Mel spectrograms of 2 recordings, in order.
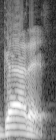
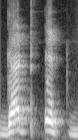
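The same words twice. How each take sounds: First: "get it" as geddit, lower; linked native sound. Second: "get it" with both t's hard and clear; separate words. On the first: Teacher correcting to the native form, linked. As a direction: link "get it" with a tapped t. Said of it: "not get it". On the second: Teacher showing what not to say, unlinked. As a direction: say "get it" slowly as two words. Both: Shown as a demonstration.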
